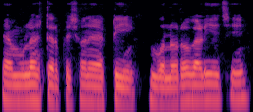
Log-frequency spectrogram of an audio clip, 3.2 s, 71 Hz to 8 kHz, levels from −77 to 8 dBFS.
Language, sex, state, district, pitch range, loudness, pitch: Bengali, male, West Bengal, Malda, 105-115 Hz, -22 LUFS, 115 Hz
